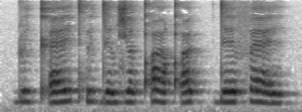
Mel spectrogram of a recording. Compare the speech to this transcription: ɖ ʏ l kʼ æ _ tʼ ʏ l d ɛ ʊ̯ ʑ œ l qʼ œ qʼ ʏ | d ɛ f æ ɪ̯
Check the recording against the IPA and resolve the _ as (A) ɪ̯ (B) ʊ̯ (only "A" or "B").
A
